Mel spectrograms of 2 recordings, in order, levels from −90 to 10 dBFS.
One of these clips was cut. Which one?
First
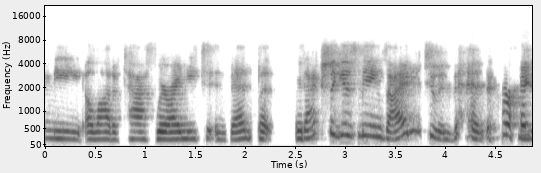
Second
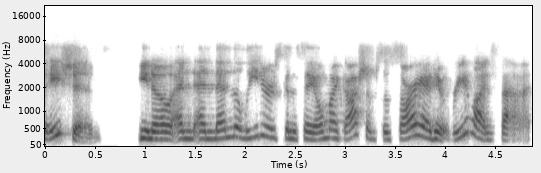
first; 1 cut; at 1.1 s

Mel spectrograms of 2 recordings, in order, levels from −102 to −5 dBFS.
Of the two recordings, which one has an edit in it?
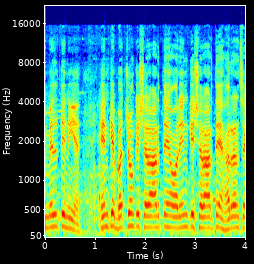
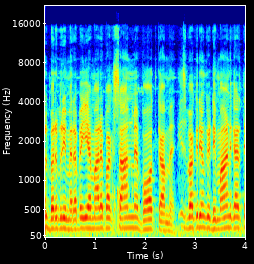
second; 1 cut; at 2.8 s

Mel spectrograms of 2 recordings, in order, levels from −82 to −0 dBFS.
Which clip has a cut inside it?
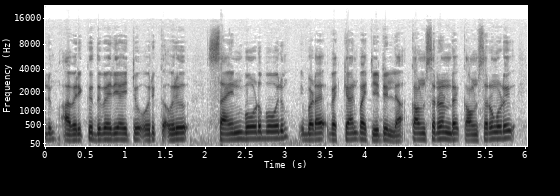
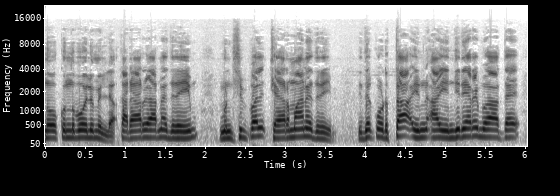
second; 1 cut; at 0.9 s

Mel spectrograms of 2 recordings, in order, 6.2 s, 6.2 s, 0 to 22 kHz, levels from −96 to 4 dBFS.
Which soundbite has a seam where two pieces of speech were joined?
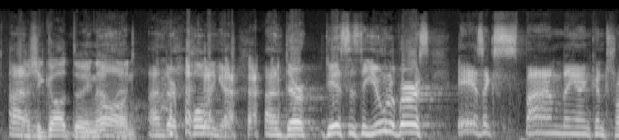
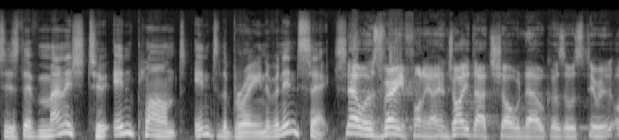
second; 1 cut; at 3.3 s

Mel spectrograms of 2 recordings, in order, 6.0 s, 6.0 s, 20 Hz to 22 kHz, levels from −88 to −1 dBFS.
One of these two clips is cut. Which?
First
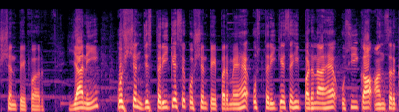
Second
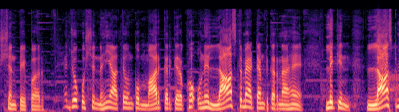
second; 1 cut; at 1.0 s

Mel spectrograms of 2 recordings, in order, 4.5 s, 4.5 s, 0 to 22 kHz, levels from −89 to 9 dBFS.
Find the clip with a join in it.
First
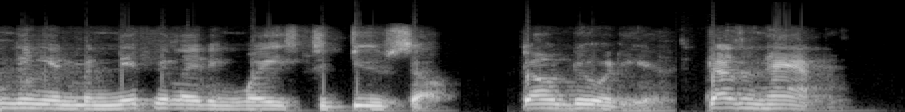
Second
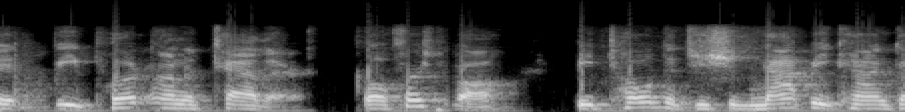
first; 1 cut; at 3.4 s

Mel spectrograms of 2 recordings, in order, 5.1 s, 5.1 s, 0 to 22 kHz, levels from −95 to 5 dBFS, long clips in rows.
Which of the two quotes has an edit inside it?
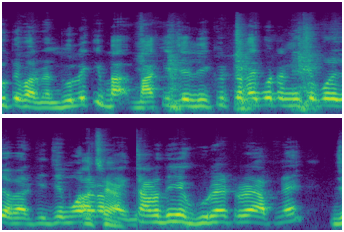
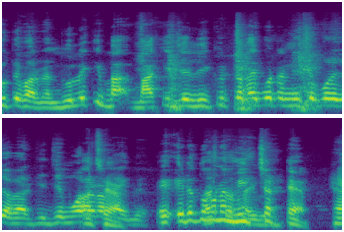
first; 1 cut; at 3.5 s

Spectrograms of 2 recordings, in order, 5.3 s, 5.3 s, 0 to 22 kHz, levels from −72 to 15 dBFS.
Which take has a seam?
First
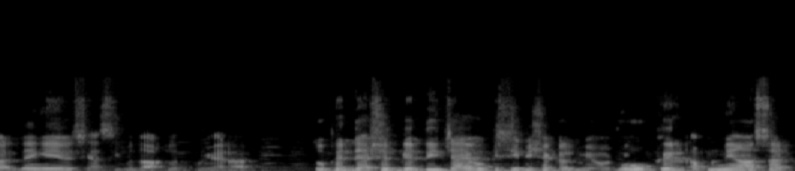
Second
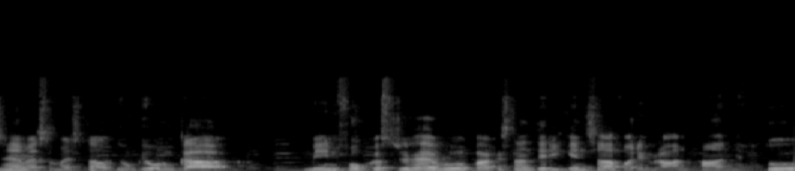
first; 1 cut; at 4.1 s

